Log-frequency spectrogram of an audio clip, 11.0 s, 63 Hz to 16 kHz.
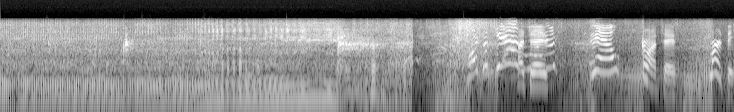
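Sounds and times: dirt bike engine revving: 0.0s - 6.2s, 8.8s - 11.0s.

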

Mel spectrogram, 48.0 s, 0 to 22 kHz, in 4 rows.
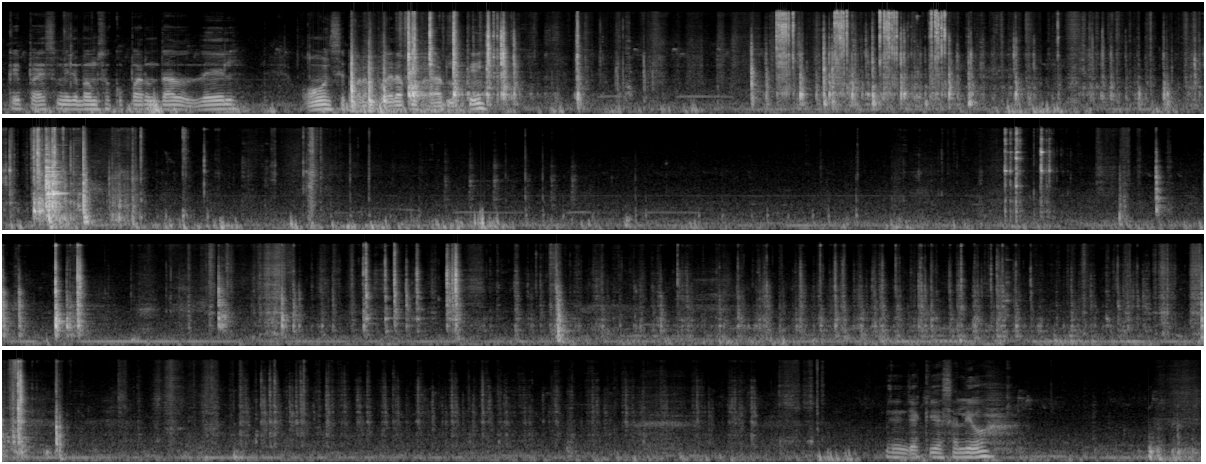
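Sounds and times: ratchet wrench clicking: 7.6s - 9.9s.

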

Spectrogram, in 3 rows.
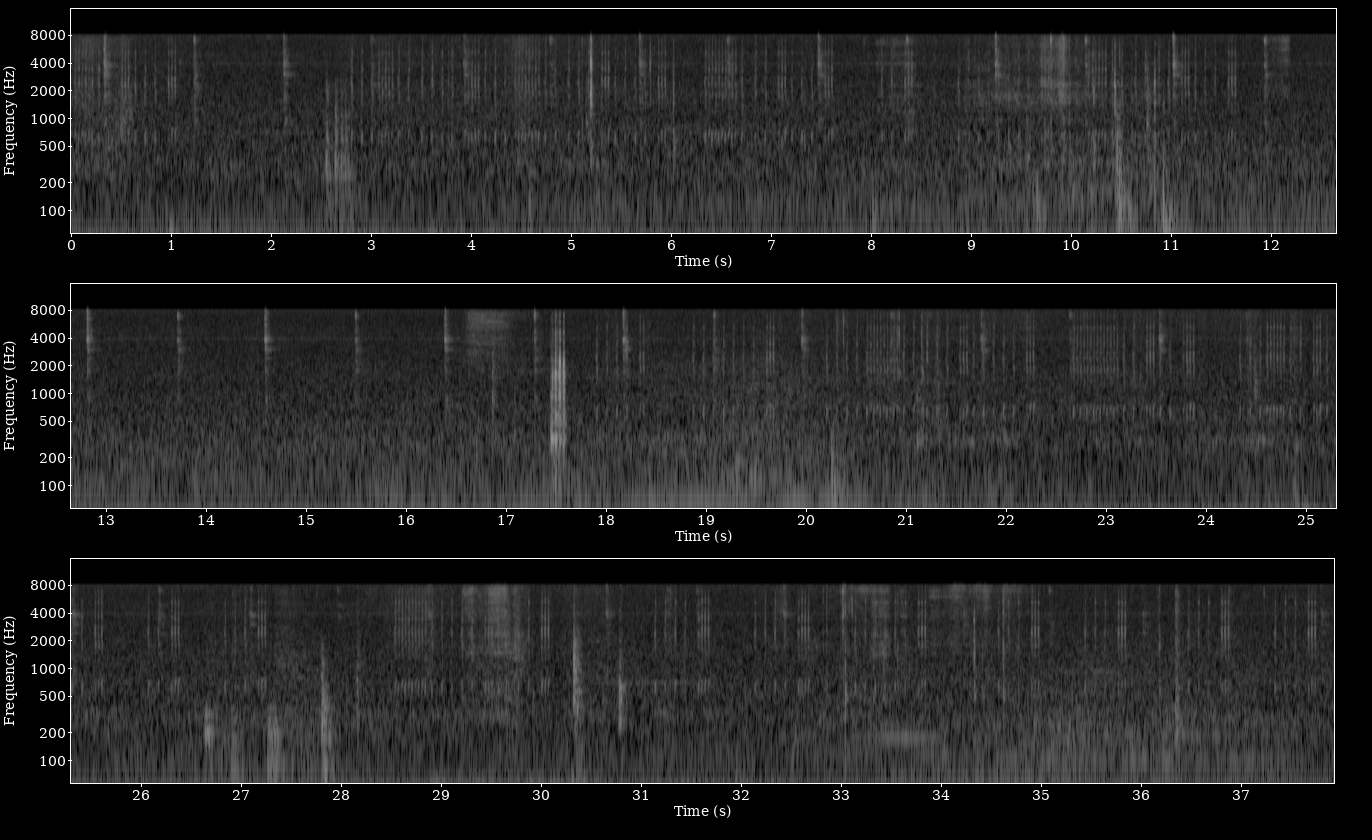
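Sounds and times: clock ticking: 2.1s - 7.7s, 17.2s - 27.3s, 29.9s - 37.9s.

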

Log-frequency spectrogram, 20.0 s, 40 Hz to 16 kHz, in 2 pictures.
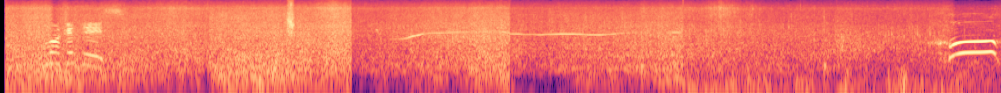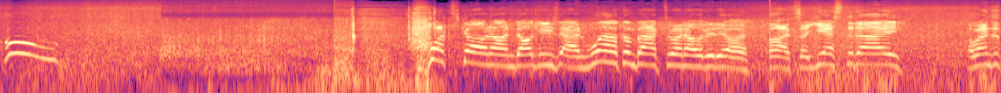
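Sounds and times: surf washing on rocky shore: 0.1s - 20.0s
wind buffeting microphone: 1.1s - 14.5s
thin whistle-like tone: 3.9s - 6.9s.

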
